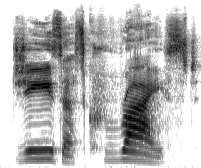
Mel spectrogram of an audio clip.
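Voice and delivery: very slow, weary groan of words; drawn-out exasperation; exasperated. Acted. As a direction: drag it out in despair. Kenji exasperated.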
